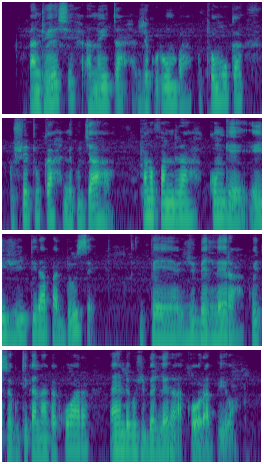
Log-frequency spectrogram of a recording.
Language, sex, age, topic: Ndau, male, 25-35, health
